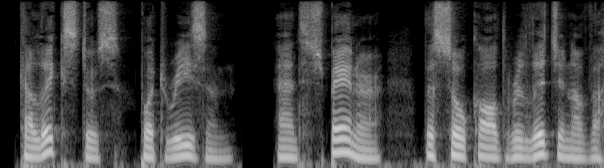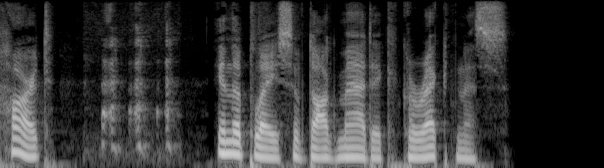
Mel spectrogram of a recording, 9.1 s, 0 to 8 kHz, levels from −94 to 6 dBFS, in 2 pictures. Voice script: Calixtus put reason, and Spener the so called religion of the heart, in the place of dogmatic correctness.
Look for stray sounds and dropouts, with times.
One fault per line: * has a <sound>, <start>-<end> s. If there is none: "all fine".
* has a laugh, 5.1-5.9 s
